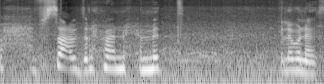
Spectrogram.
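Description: A woman speaking briefly over a steady low hum of street traffic.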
